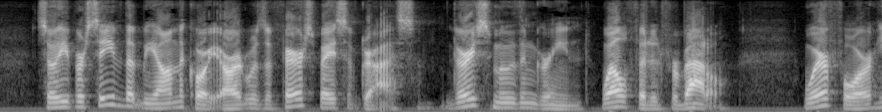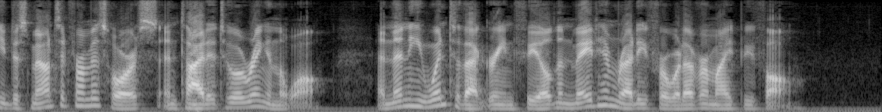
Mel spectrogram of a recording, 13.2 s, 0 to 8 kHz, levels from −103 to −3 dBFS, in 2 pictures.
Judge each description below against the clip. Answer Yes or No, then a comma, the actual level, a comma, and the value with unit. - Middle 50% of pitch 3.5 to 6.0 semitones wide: Yes, average, 5.2 semitones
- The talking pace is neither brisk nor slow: No, fast, 240 wpm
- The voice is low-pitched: Yes, low, 115 Hz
